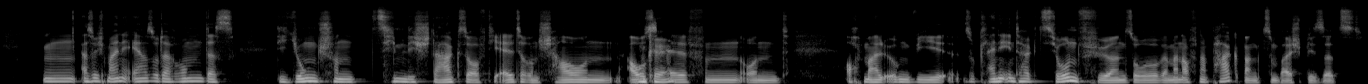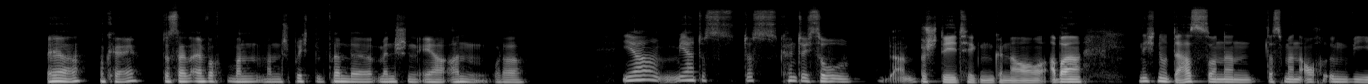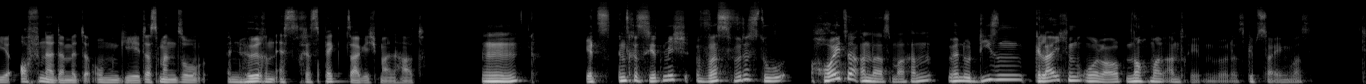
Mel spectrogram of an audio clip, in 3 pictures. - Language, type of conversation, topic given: German, podcast, Was war dein schönstes Reiseerlebnis und warum?
- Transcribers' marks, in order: other background noise; stressed: "heute"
